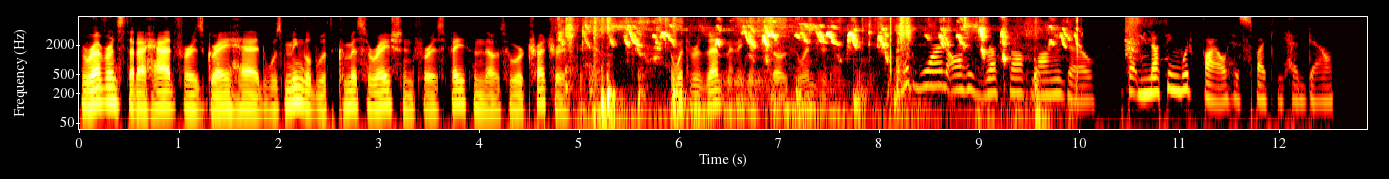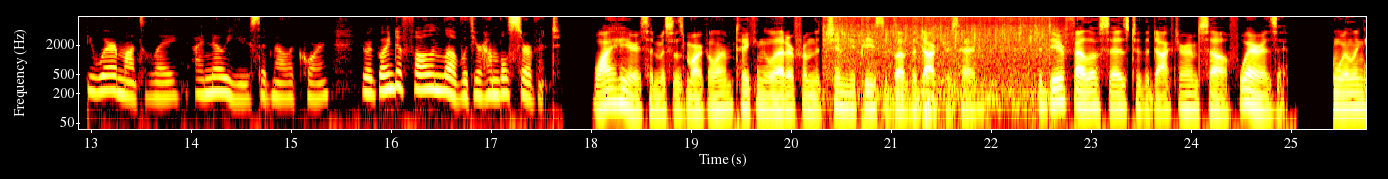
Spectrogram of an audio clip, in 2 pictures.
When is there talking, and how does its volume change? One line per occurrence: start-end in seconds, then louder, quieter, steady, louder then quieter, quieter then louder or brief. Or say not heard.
0.0-25.7 quieter then louder.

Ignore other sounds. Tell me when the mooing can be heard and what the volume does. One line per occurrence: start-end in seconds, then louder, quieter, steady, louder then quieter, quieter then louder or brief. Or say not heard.
not heard.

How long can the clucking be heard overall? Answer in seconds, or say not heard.
6 s.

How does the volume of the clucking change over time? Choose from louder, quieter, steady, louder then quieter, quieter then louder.
quieter.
